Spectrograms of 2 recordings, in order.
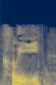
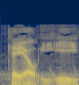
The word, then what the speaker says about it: Klee: And by the way, if you were a geeky engineering student like me, you may be pronouncing his name Klee, K-L-E-E, just as it's spelled.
